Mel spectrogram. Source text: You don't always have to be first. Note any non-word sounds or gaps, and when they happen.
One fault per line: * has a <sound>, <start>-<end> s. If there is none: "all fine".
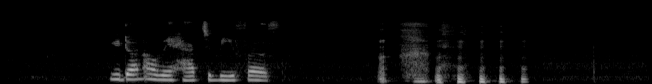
* has a laugh, 3.8-5.3 s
